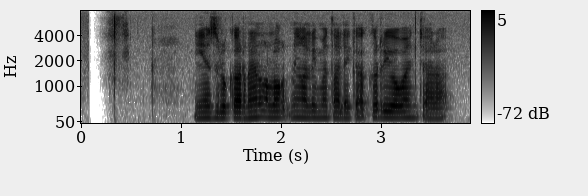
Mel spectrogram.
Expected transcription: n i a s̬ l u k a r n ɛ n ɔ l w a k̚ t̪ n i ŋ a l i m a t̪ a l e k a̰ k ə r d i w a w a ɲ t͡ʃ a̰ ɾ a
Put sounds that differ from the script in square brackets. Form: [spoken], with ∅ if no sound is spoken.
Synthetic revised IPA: n i a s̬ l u k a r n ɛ n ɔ l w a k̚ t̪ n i ŋ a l i m a t̪ a l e k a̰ k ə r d i w a w a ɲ t͡ʃ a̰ ɾ a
